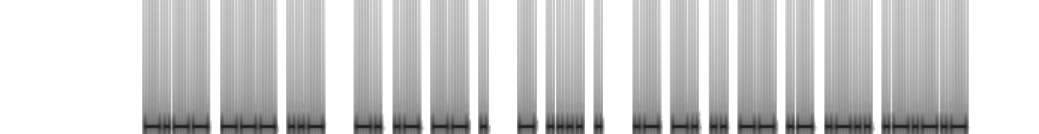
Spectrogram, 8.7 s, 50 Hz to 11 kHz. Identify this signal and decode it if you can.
Morse code, heard as a keyed tone, about 30 wpm, 700 Hz. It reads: YOU NAME THE ANIMAL.
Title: A Sound Of Thunder 30wpm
